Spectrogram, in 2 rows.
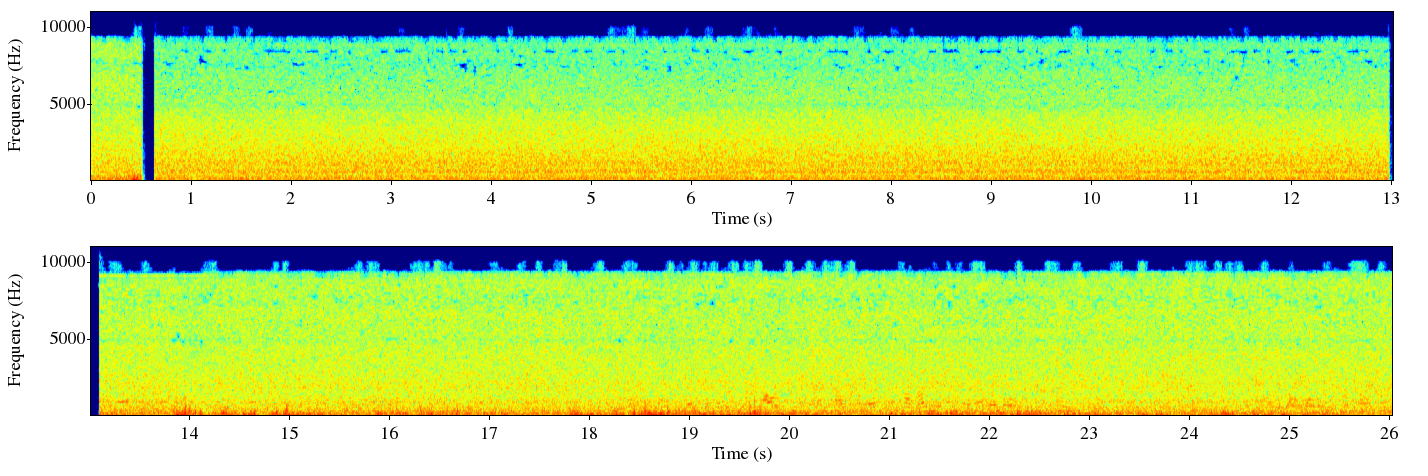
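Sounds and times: river rapids rushing over rocks: 0:00.0 - 0:26.0
waterfall with low rumbling: 0:00.0 - 0:26.0.

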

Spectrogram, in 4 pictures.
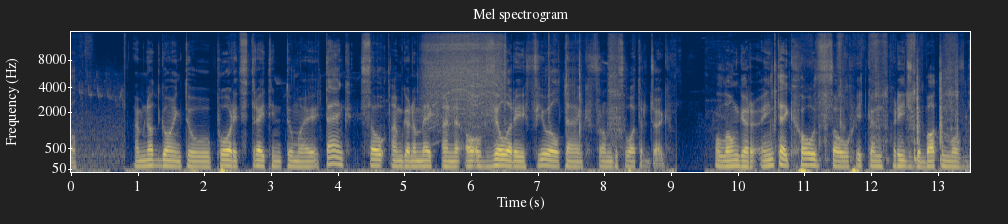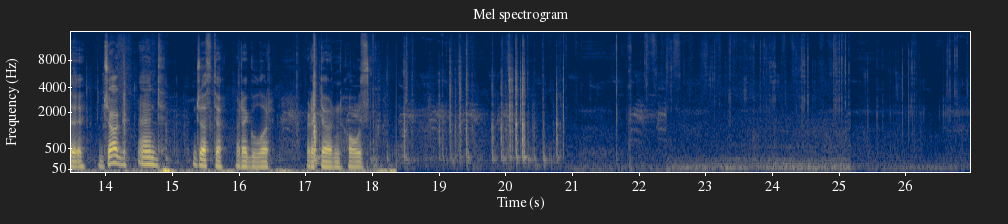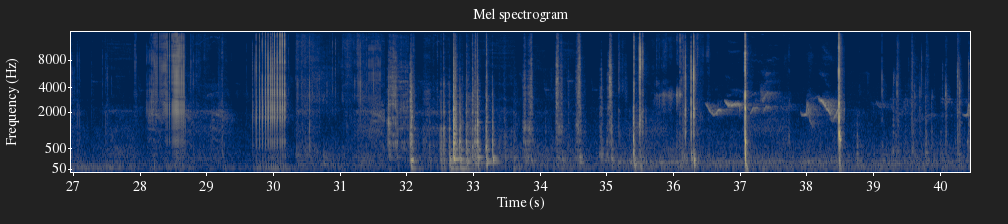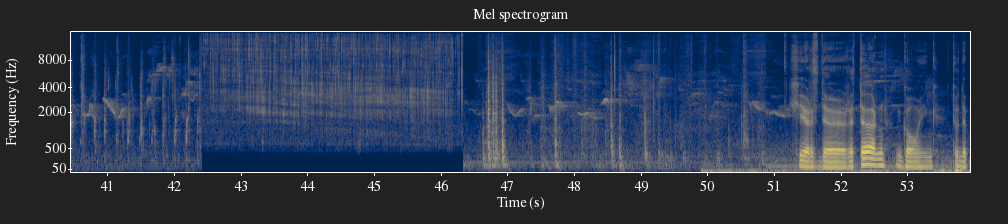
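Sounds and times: birds chirping: 0:00.0 - 0:01.0, 0:02.8 - 0:23.2, 0:33.5 - 0:42.5, 0:46.3 - 0:53.9
hands handling plastic water jug: 0:10.4 - 0:15.2.

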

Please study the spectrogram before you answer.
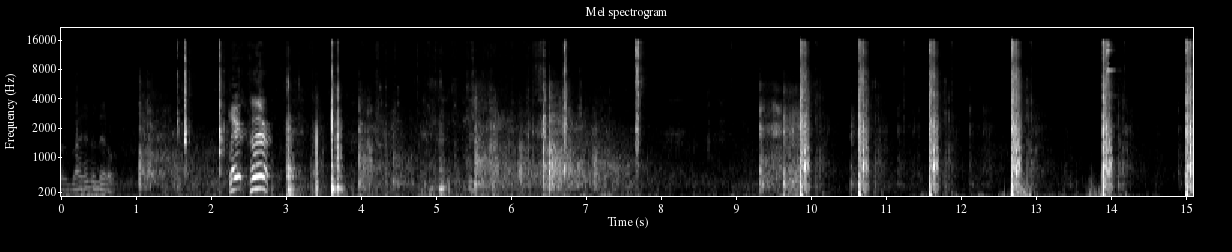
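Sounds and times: pistol shots with echo: 0:09.4 - 0:11.0, 0:11.6 - 0:11.9, 0:12.6 - 0:13.0, 0:13.9 - 0:14.3.

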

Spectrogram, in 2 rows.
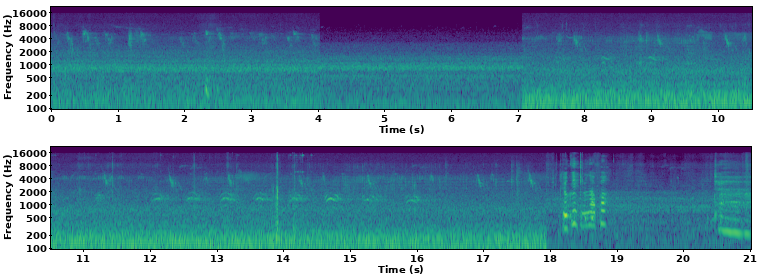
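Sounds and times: steady low rumble: 0:06.9 - 0:18.0
birds chirping and whistling: 0:07.1 - 0:18.0.

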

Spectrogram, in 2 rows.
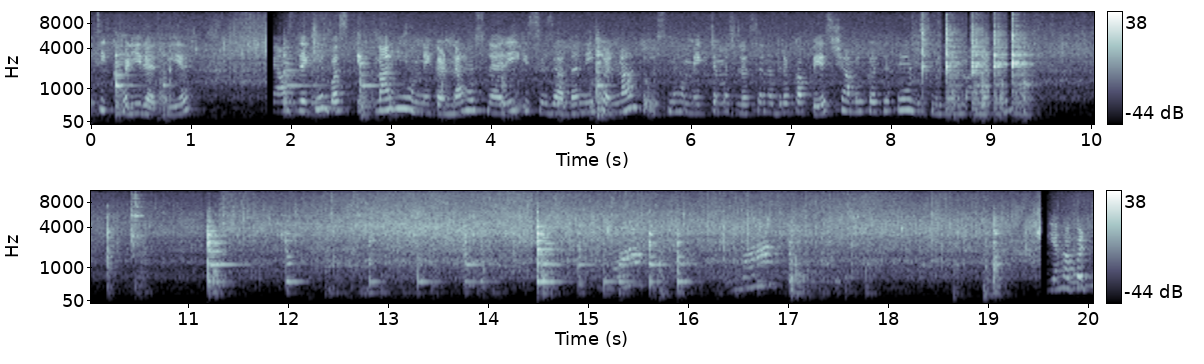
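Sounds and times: onions sizzling in hot ghee: 0:00.0 - 0:20.0
spoon scraping a pot: 0:11.2 - 0:16.4.

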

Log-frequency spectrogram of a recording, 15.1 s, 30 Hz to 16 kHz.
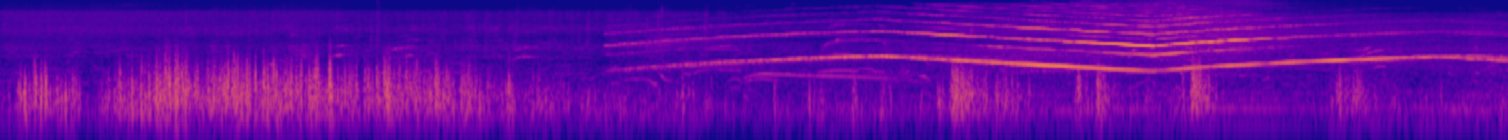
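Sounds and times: motorcycle siren wailing: 0:06.0 - 0:15.0.

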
